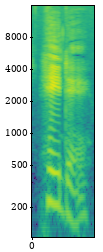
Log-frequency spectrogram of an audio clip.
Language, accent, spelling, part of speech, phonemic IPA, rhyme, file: English, US, heyday, noun / interjection, /ˈheɪdeɪ/, -eɪdeɪ, En-us-heyday.ogg
- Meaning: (noun) 1. A period of success, popularity, or power; prime 2. An exultation of the spirits; gaiety; frolic; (interjection) A lively greeting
